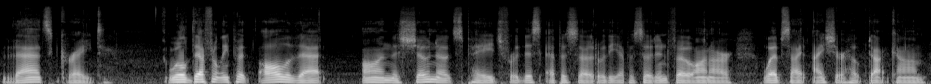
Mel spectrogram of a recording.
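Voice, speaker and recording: A man with a very deep voice hosts a relaxed interview, upbeat and encouraging, filling his questions with "uh" and "so". His voice is smooth and resonant, and the sound is dry and close. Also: normal speed, no room sound. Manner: upbeat, encouraging, lots of fillers. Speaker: podcast host. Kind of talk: casual interview.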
